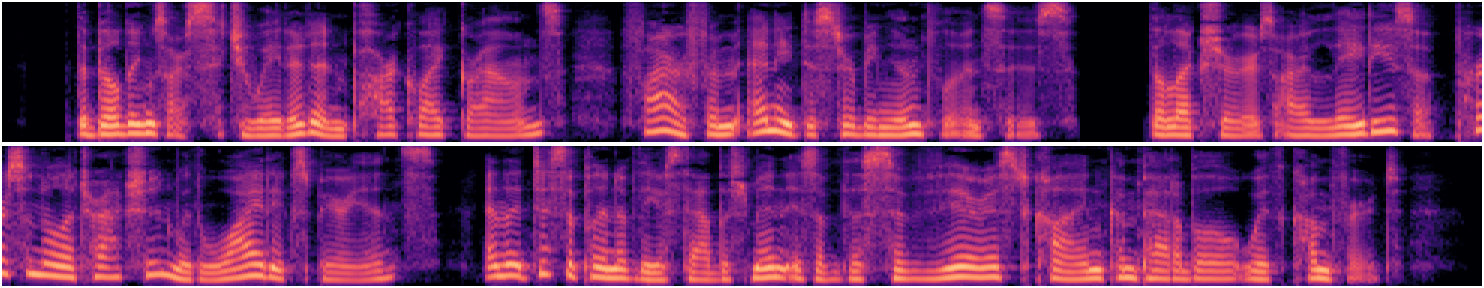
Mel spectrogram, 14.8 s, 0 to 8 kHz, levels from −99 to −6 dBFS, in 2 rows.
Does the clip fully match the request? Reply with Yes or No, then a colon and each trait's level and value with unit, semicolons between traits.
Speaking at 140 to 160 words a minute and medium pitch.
Yes: average, 150 wpm; medium, 180 Hz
